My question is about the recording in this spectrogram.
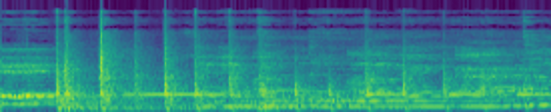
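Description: A dalang's cempala and kepyak knocking on the wayang puppet box: a run of sharp knocks starting about half a second in and coming faster, over a held sung note.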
